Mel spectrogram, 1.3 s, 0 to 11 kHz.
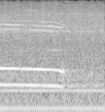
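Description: A single long rooster crow from the video game Farming Simulator 2013, with a tonal, slightly synthetic quality, holding steady then cutting off, over a constant low background hum.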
